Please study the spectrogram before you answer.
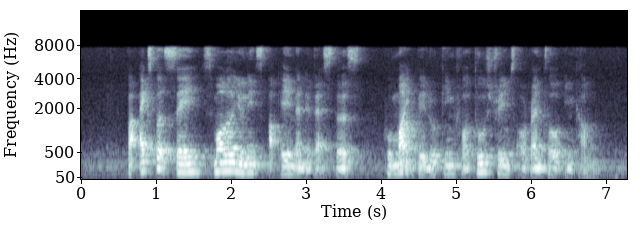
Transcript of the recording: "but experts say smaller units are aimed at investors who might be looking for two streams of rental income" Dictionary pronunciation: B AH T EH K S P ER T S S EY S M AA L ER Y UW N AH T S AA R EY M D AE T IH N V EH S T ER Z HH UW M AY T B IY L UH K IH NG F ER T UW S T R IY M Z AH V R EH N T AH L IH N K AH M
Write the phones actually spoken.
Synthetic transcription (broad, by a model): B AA T EH K S P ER T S S EY S M AA L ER Y UW N AH T S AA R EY M AE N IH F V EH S T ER S HH UW M AY T B IY L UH K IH NG F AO T UW S T R IY M S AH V R EH N T AH L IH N K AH M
